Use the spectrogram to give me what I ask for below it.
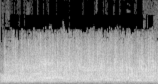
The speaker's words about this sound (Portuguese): É, eu queria aplausos.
